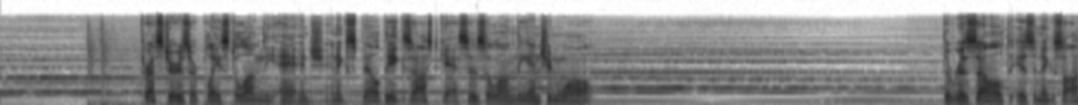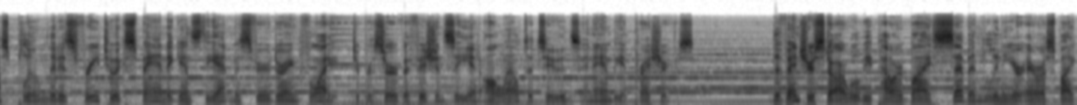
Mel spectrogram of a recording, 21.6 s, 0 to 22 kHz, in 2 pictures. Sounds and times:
Music: 0.0 - 21.5
Speech: 1.4 - 6.0, 9.4 - 17.7, 18.5 - 21.5.

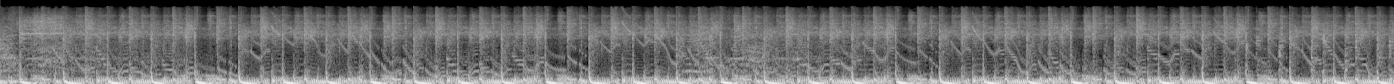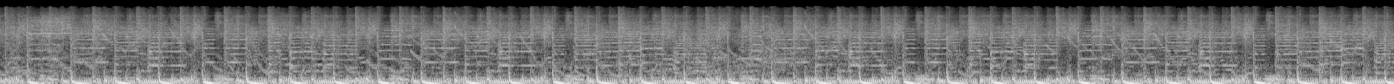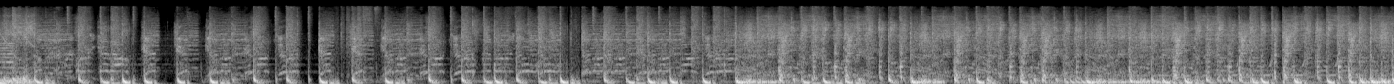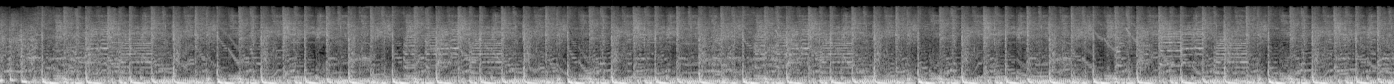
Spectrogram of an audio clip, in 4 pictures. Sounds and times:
Disco: 0.0 - 55.7.

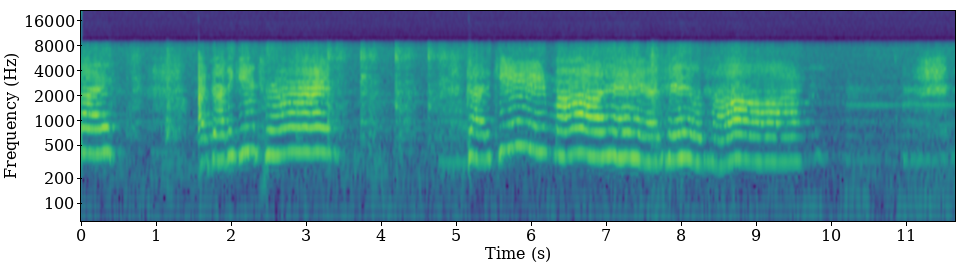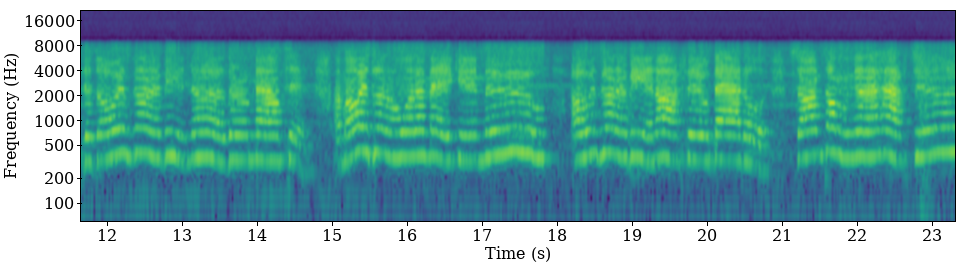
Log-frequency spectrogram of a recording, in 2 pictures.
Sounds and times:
Child singing: 0.0 - 0.5, 1.5 - 3.4, 5.1 - 9.9, 11.6 - 23.3
Music: 0.0 - 23.3.

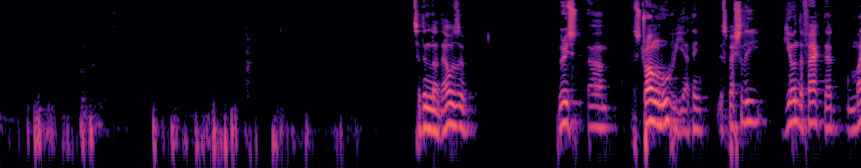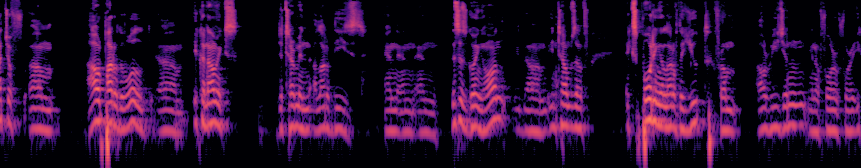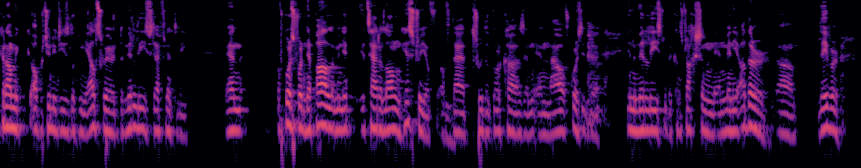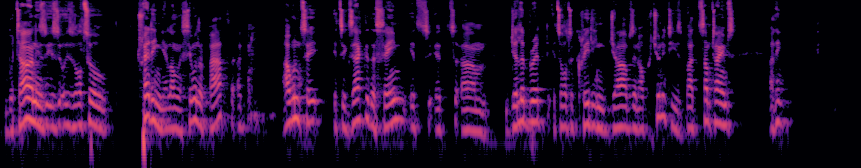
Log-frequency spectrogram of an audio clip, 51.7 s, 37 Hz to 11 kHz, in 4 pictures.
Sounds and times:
Speech: 6.2 - 7.1, 8.4 - 50.6.

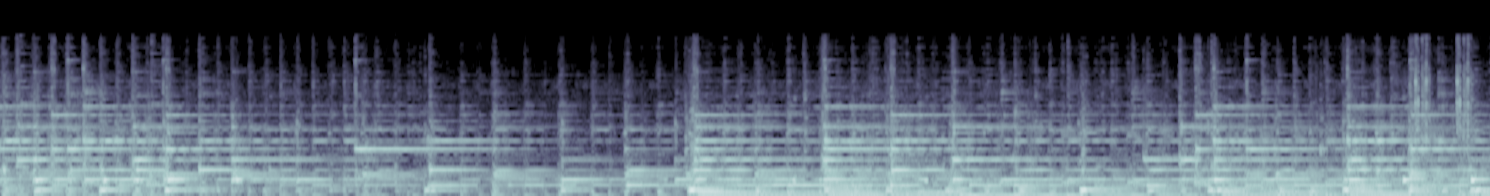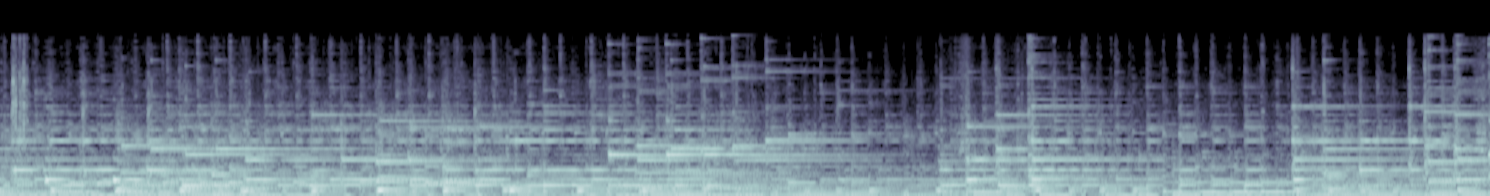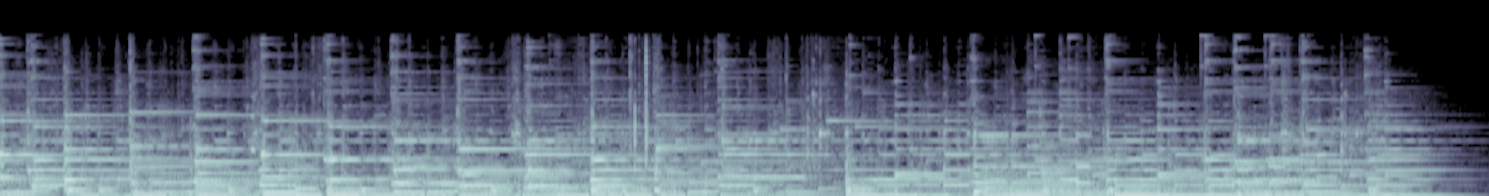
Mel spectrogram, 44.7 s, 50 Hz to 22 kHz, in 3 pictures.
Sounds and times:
Music: 0.0 - 44.6
Single-lens reflex camera: 14.1 - 15.4.

